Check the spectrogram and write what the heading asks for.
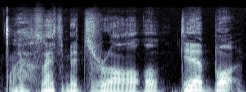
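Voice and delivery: slow, hammy theatrical drawl; hammy theatrical actor. Retold or imitated. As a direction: ham it up like a stage actor. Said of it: "What a ham".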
